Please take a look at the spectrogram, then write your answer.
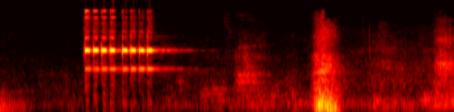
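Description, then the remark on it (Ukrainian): A telephone rings during a committee vote in a short, loud burst of rapid electronic trills lasting under a second, then cuts off as voices murmur and someone speaks. “Телефон проти.”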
